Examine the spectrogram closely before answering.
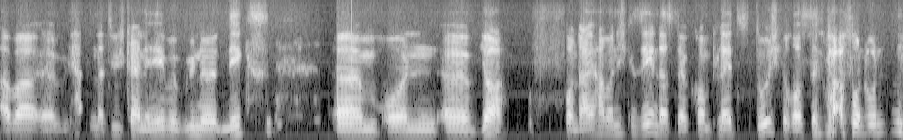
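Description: A man talks at a fairly slow pace with a fairly high pitch. The sound is dry and close with no echo, but there is noticeable background noise. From Germany, Rhineland near Cologne/Leverkusen. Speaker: caller. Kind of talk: phone-in call.

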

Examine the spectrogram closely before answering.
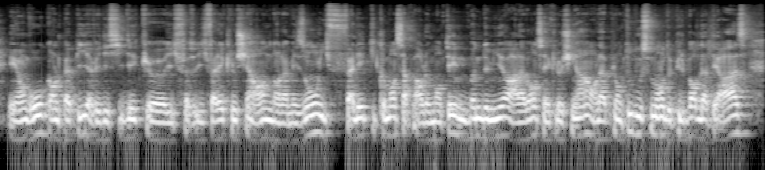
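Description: Noticeable background noise sits under this voice. The pace is very fast and the intonation fairly even. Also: man. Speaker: pet food company founder. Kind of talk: interview. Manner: hesitant with filler sounds.

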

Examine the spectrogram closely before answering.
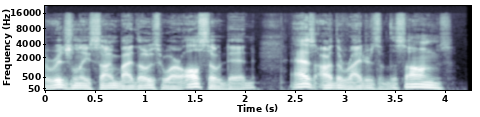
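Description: A man speaks at a fairly quick pace with a very deep, low pitch and vocal fry. The recording is very clean, with a silent background. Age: old. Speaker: writer and essayist. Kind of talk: scripted narration.

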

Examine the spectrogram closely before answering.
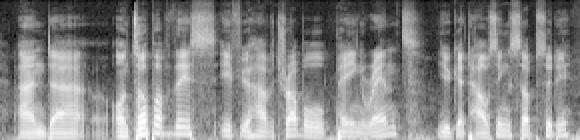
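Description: A man with a Finnish accent at a fairly slow pace, with lively intonation, in a very clean recording with a silent background. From Finland. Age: 30s. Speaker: author and activist. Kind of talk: casual interview. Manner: hesitant, many fillers.

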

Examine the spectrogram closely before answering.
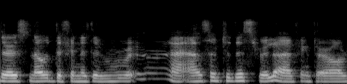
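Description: A somewhat breathy man with a Swedish accent and a fairly high pitch. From Stockholm, Sweden. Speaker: game quality designer. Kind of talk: panel discussion.

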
